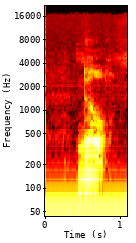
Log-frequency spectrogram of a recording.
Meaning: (numeral) zero, nought; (noun) 1. a zero, naught, the numerical expression of none, nothing 2. a score of zero, the worst possible result 3. a good-for-nothing, worth-/use-less person
- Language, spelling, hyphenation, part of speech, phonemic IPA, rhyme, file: Dutch, nul, nul, numeral / noun / adjective, /nʏl/, -ʏl, Nl-nul.ogg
